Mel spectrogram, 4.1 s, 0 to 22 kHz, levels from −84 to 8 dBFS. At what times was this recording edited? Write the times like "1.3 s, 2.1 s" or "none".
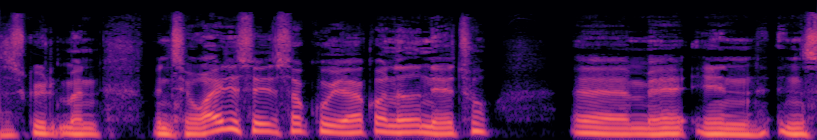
none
